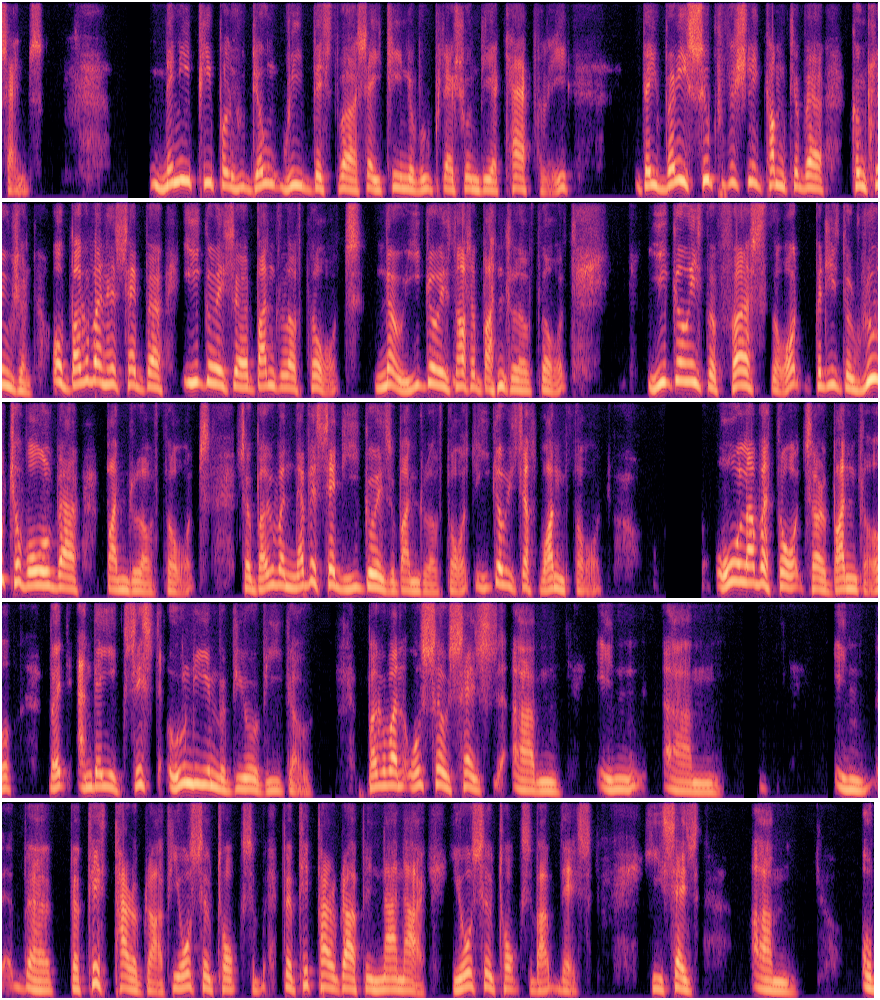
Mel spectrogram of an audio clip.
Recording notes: In a Zoom meeting of the ‘Ramana Maharshi Foundation UK’ on 30th July 2022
